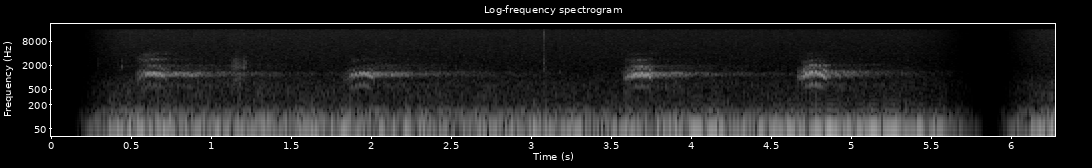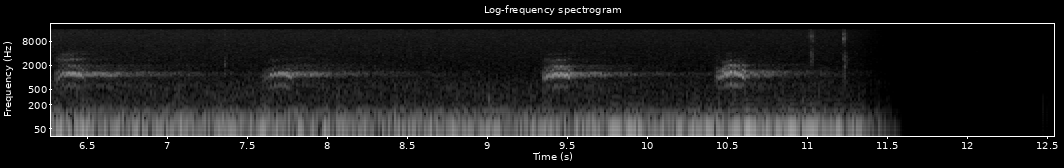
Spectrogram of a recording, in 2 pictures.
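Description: A bird calling four times, short harsh calls with a brief held tail, over a low rumble of wind on the microphone. The same stretch of calls plays twice in a row, with a brief cut between.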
